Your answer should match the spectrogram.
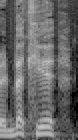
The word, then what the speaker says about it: Rudbeckia: Now, I think summer bedding and hardy perennial plants, such as Rudbeckia, that's how that's pronounced, Rudbeckia, Coreopsis and Asters, will start dying off this month.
